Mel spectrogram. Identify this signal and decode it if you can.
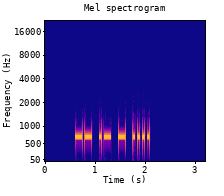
Morse code, heard as a keyed tone, about 25 wpm, 700 Hz. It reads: MATH
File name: practice / 25wpm / Easy Words with Hints - 25wpm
